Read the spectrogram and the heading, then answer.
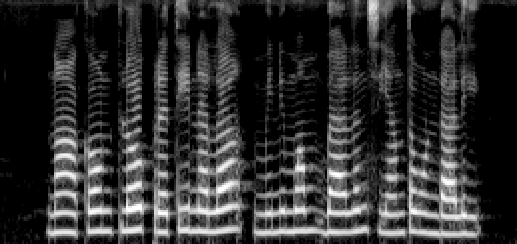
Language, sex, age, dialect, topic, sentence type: Telugu, male, 60-100, Utterandhra, banking, question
